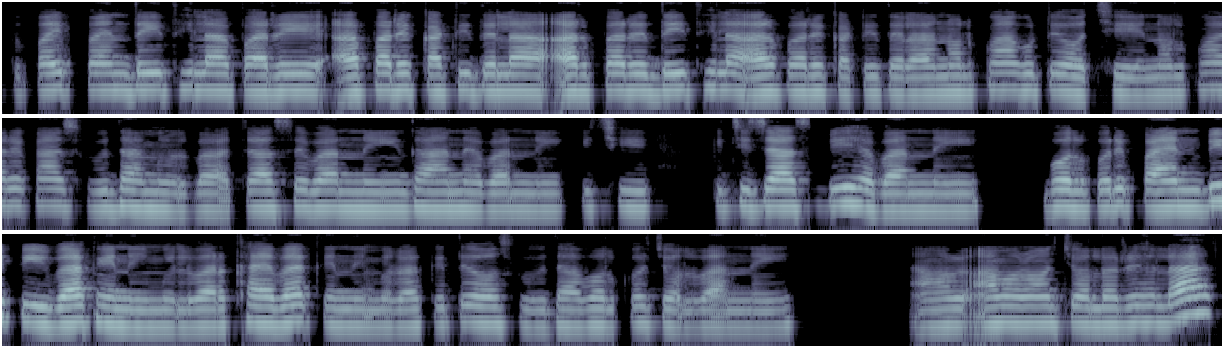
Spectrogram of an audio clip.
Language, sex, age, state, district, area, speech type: Odia, female, 30-45, Odisha, Kalahandi, rural, spontaneous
